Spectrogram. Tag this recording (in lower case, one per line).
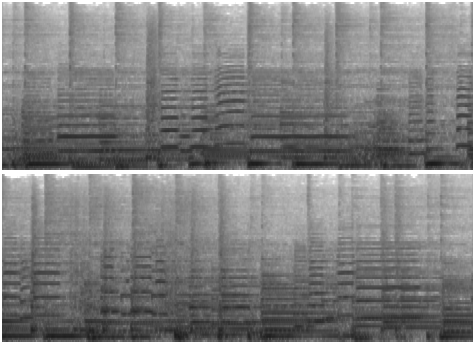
music
saxophone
